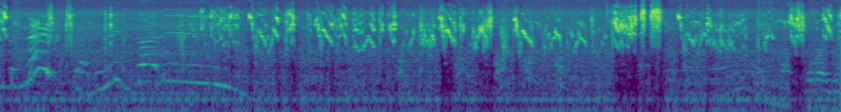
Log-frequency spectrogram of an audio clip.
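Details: Pet budgies and lovebirds kept at home give a dense stream of sharp, high chirps and squawky tweets, overlapping rapidly throughout, with a few lower warbling notes near the start and a faint steady hum beneath.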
